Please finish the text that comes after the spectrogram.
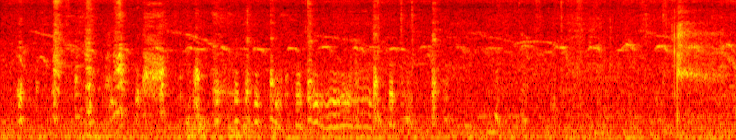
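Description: Farmyard roosters on a small farm cluck and call over a busy background of other fowl, with occasional wing flaps, at moderate distance and fairly quiet.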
